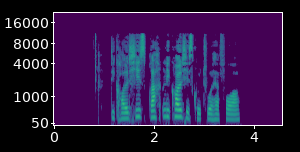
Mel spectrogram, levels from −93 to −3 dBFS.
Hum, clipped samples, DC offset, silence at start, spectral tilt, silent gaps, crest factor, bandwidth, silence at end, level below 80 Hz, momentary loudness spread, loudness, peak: none; under 0.1%; under 0.1%; 0.8 s; -1.5 dB/octave; 1.00-1.13 s; 22 dB; 11.5 kHz; 0.85 s; -82 dBFS; 16 LU; -35 LUFS; -16 dBFS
